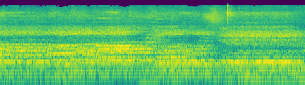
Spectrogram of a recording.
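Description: Unaccompanied Orthodox choral singing: a group of voices chanting a sustained glorification hymn to the Mother of God, holding long notes.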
